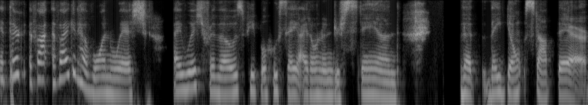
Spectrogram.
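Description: With an ordinary speaking voice, a woman talks at a fairly slow pace in a fairly low pitch, keeping ordinary pitch variation and very even loudness. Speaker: podcast host. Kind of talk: casual chat.

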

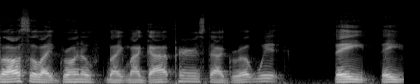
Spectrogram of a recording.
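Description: In a normal speaking voice with an American accent, a man at medium pitch talks at a fairly quick pace with fairly even intonation against a quiet background. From Dallas, Texas. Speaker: real estate investor. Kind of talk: casual interview.

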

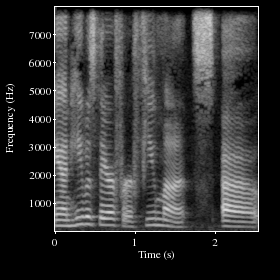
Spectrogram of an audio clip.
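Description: In a very clean recording with a silent background, a woman with an American accent talks at a fairly slow pace in a normal speaking voice. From Indiana, US Midwest. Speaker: sales executive. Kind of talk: casual chat.

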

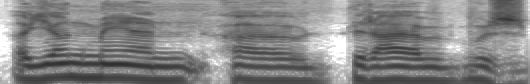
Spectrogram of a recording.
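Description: A man with a Texan accent speaks at medium pitch. His tone is dark and mellow. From Texas. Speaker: camp ministry president. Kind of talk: faith testimony interview. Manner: halting.

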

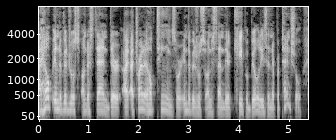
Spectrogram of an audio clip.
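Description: A man at a very fast pace and medium pitch, hardly any pauses, dry and close with no echo. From Jamaica, moved to Florida at nine. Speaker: sales trainer and podcast host. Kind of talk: casual interview.

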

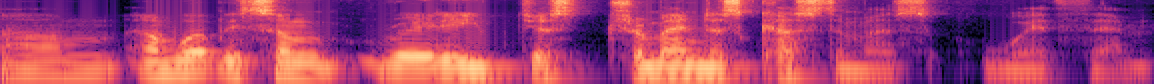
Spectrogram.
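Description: A man with a British accent at a medium pitch and a fairly slow pace. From England. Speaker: engineering business executive. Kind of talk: interview.

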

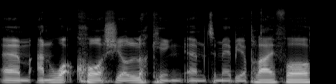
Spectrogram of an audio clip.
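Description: In an East Midlands accent, the speaker delivers fairly even intonation at a fairly slow pace on a very clean recording with a silent background. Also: man. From Nottingham, England. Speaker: university schools liaison officer. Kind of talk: informative panel chat. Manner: hesitant, many fillers.

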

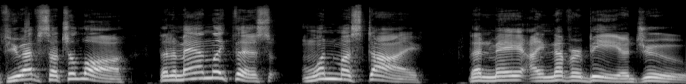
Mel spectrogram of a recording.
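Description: Using a put-on character voice, a man speaks slowly at a high pitch with big pitch swings and a fairly bright tone.

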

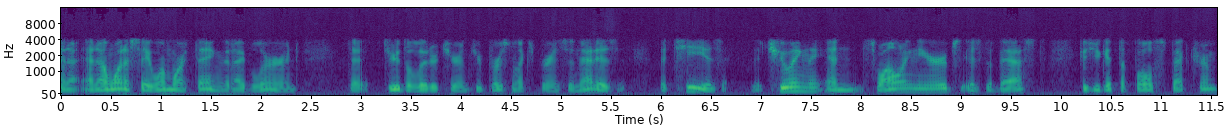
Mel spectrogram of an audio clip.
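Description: A man with fairly low pitch speaks at a fairly quick pace with ordinary pitch variation, in an unremarkable speaking voice. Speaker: herbalist and botanist. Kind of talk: interview, casual chat. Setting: phone call.

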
